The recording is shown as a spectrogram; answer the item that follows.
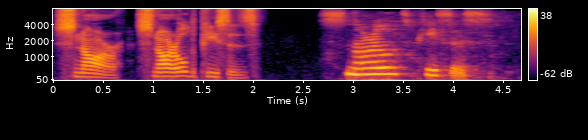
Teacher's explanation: we're gonna kind of swallow that R and the L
